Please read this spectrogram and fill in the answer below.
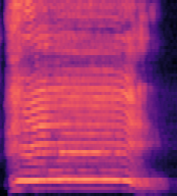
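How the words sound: The voice is airy with much breath escaping. The speaker calls it wrong. "Here's a bad one that has no compression"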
